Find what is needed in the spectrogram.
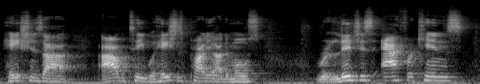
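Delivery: usual speaking voice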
